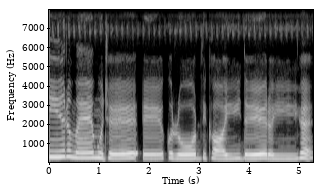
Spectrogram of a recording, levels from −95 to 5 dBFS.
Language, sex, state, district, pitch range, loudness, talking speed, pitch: Hindi, female, Madhya Pradesh, Umaria, 220-255 Hz, -13 LUFS, 100 wpm, 230 Hz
